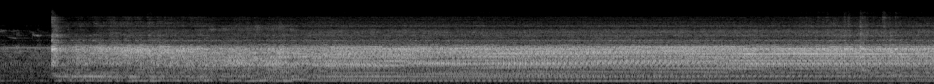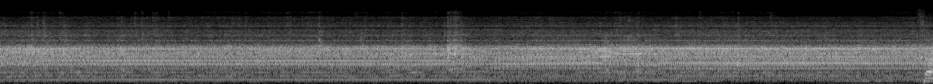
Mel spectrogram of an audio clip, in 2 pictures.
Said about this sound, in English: she's crushing a car in a junkyard currently, for those of you that are not watching but can hear the noise.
